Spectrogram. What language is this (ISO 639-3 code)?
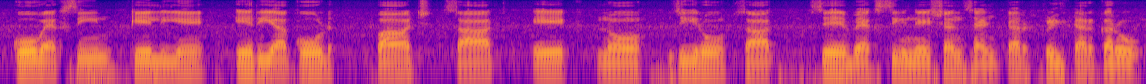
urd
